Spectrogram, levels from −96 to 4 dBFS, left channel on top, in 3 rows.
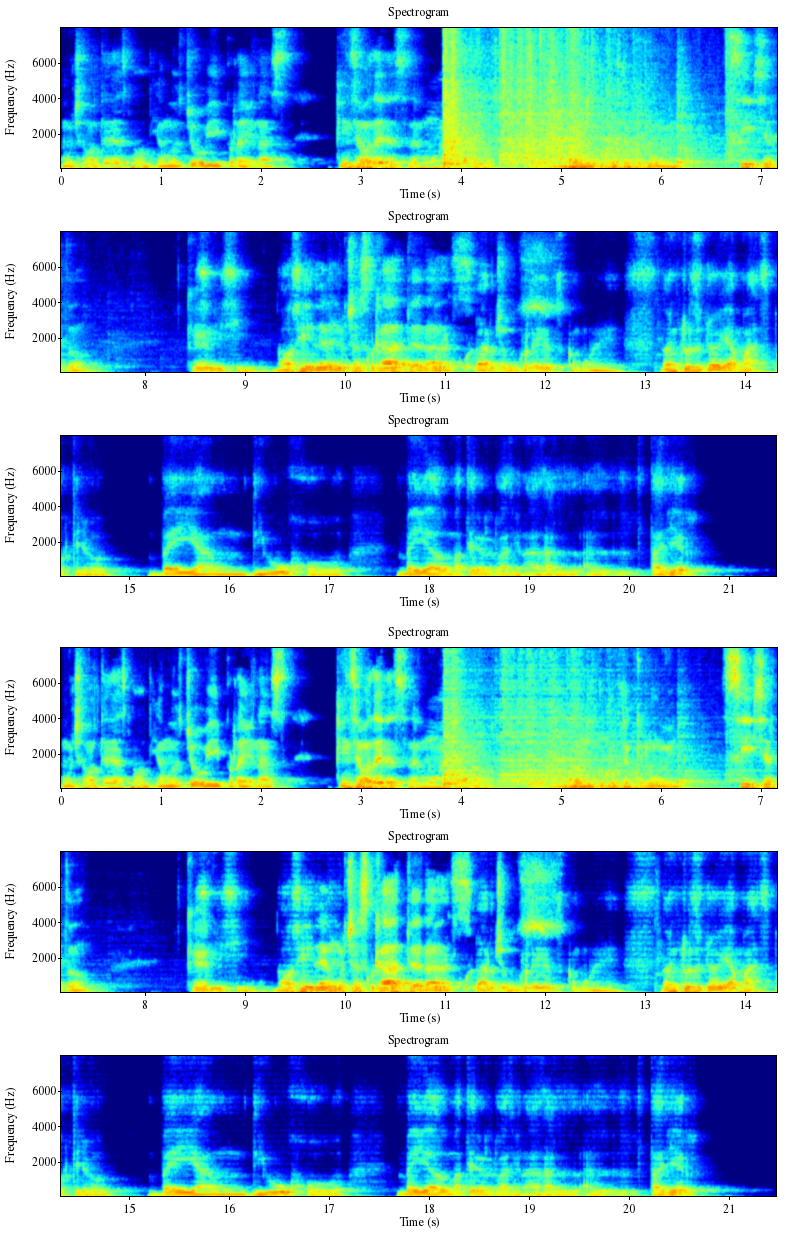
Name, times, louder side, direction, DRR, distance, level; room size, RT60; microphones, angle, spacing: voice 1, 0.0-2.2 2.7-4.3 5.1-6.2 6.6-7.5 8.4-8.7 9.7-11.1 11.3-12.0, right 2 dB, 40° right, 0.6 m, -24 dB
Crushing, 3.8-7.2, left 2 dB, 50° left, 0.7 m, -26 dB
voice 2, 4.8-5.9 8.5-14.8 15.2-17.1 17.7-20.7, equal, ahead, 0.4 m, -25 dB
10.5 x 5.1 x 3.6 m
head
